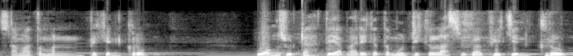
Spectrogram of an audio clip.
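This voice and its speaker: A man's voice: on the high side, creaky, a bit bright. A man with a Javanese accent giving a casual, teasing philosophy lecture to a live audience, full of rhetorical questions and local slang. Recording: hall reverb with faint music.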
